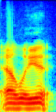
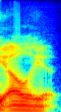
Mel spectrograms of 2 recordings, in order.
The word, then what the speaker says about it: Elliot: At Infinite Elliot everywhere. Double E. Infinite double E Elliot. There's two E's there.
